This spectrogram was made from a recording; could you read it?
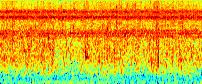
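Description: Water flows steadily the whole time, a continuous bright rushing hiss with small flickering splashes and no voices or pauses.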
